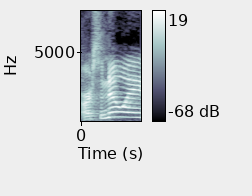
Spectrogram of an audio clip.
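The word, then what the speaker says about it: Arsinoe: Catherine is Katarine and Arsenault is Arsenoe, I think is one of you guys told me in my bookshelf tour, and you told me that it's actually pronounced Arsenoe and that it's actually an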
